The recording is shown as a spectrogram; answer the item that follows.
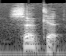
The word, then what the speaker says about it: circuit: ，不再讲它的意思。Circuit 啊，就是巡回的啊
